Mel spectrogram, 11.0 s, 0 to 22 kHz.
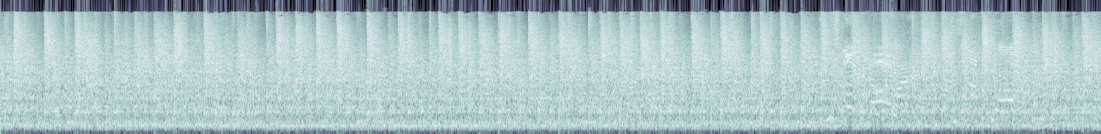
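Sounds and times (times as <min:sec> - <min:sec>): rapid drumming: 0:00.0 - 0:11.0.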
